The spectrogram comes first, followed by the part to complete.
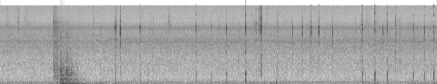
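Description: Pen stylus tapping and sliding on a tablet screen as an equation is handwritten: a scatter of small sharp ticks over a steady low electrical hum, with a brief louder thump about a second in.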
